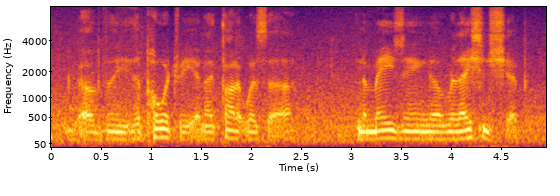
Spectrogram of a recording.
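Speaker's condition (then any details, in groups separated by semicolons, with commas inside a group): No condition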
